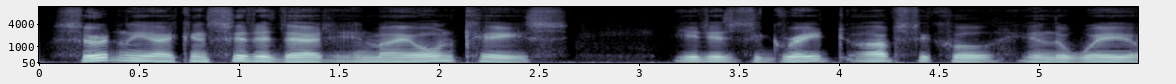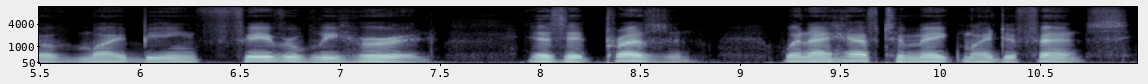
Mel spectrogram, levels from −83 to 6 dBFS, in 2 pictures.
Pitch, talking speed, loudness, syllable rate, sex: 120 Hz, 170 wpm, -18 LUFS, 4.5 syllables/s, male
